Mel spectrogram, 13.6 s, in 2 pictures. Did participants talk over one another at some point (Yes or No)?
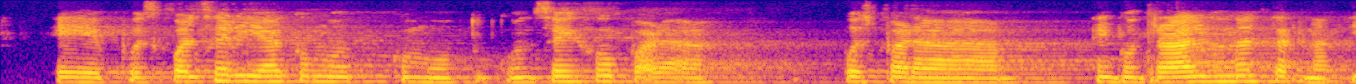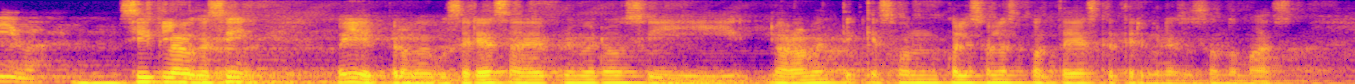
No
